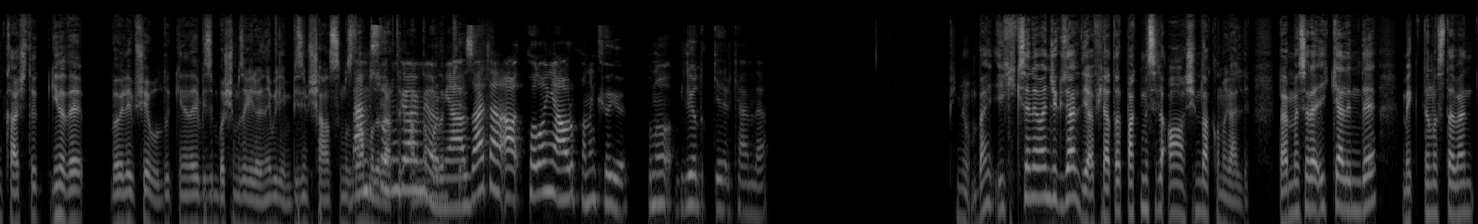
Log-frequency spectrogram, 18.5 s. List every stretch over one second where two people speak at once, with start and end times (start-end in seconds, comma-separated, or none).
4.4-5.9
